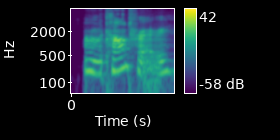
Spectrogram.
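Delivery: ordinary delivery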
